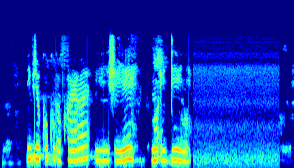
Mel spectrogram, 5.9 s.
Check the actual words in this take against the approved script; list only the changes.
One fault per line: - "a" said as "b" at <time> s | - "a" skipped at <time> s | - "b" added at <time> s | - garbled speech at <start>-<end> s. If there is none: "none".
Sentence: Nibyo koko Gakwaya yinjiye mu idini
none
